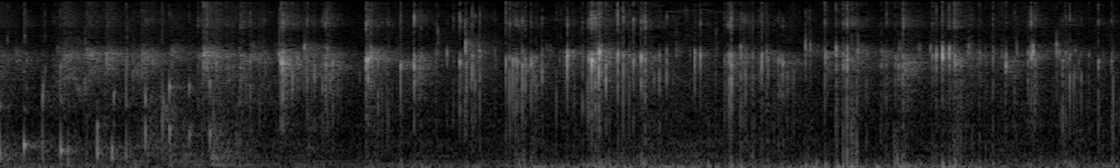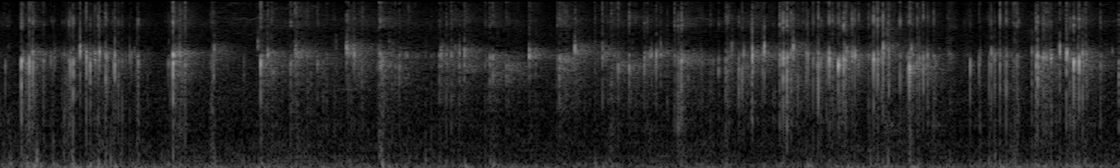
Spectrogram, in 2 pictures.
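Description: A purple-and-black segmented plastic fidget slug toy with hollow jointed segments is bent and twisted with the fingers. Its joints give a continuous stream of dense, bright, ratchet-like clicks with almost no ring and very little low end.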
